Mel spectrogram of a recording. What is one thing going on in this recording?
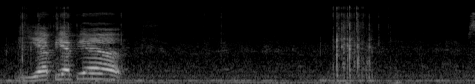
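Playing cards shuffle and riffle with soft flicking sounds.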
